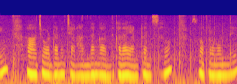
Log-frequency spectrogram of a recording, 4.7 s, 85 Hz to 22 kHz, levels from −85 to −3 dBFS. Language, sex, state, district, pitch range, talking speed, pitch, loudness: Telugu, female, Andhra Pradesh, Manyam, 155-175 Hz, 125 wpm, 160 Hz, -14 LUFS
